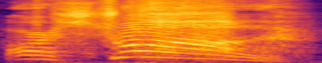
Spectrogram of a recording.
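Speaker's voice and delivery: rising battle cry, loud and high; rally the troops, building to a roar; hype rallying shout. Real, not acted. Rallying chant for Greg heads.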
